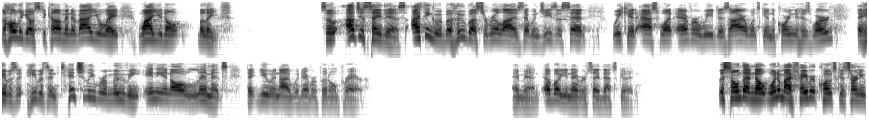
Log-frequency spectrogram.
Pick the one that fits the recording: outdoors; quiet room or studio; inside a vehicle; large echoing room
large echoing room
